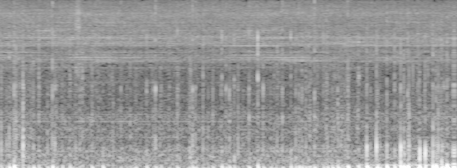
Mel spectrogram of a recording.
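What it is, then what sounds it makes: Cardboard phone box. Fingertips and nails tap and scratch the surface of a small, rigid, hollow black printed cardboard smartphone box held in both hands. The result is a fast, irregular run of dull, low, hollow thumps mixed with soft scratching, growing louder toward the end.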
